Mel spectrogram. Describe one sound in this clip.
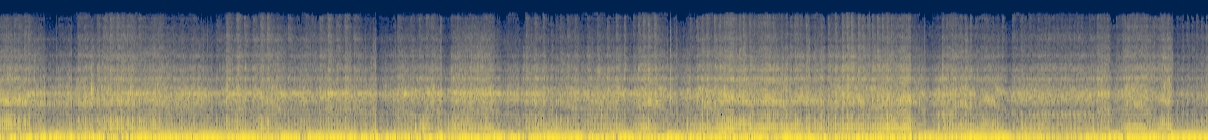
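A dirt bike engine revs and putters up close.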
